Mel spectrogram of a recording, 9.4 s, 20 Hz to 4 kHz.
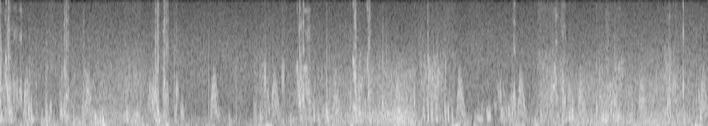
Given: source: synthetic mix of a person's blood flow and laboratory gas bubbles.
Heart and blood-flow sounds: Doppler ultrasound of blood flow; subclavian vein
0.00-0.52 s: bubbles
0.59-0.72 s: bubbles
0.79-1.01 s: bubbles
1.08-1.16 s: bubbles
1.64-1.88 s: bubbles
2.01-2.27 s: bubbles
2.31-2.50 s: bubbles
3.37-3.62 s: bubbles
3.74-3.83 s: bubbles
3.92-4.42 s: bubbles
4.65-4.98 s: bubbles
5.08-5.14 s: bubbles
5.48-6.08 s: bubbles
6.34-6.90 s: bubbles
7.17-7.68 s: bubbles
7.94-8.46 s: bubbles
8.85-9.15 s: bubbles
9.29-9.44 s: bubbles
From the record:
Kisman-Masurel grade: 242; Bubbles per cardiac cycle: several, 3 to 8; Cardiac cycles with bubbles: 100%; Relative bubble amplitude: moderate (0.250 to 0.450); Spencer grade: 3 (all of the cardiac periods contain showers or single bubble signals, but not dominating or overriding the cardiac motion signals); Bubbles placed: anywhere in the cardiac cycle

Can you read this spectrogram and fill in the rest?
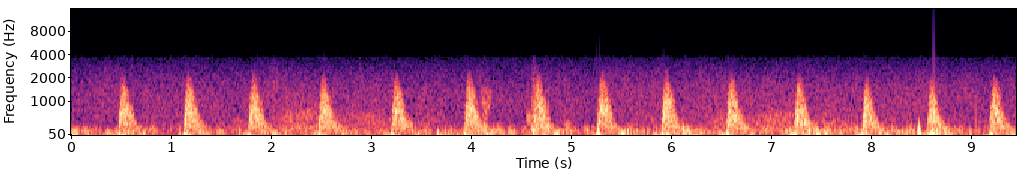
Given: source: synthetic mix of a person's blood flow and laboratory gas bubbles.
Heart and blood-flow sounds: Doppler ultrasound of blood flow; subclavian vein
4.08-4.20 s: bubbles
4.54-4.79 s: bubbles
From the record:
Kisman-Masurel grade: 111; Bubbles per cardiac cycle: 1 to 2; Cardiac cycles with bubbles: 1 to 10%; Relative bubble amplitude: barely perceptible (0.100 to 0.250); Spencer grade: 1 (occasional bubble signal discernible with the cardiac motion signal, with majority of cardiac periods free of bubbles); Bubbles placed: anywhere in the cardiac cycle

